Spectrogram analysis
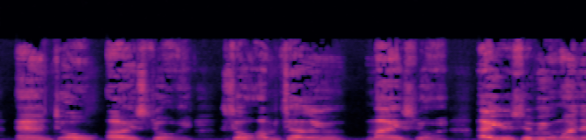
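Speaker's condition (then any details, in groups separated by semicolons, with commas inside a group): ALS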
